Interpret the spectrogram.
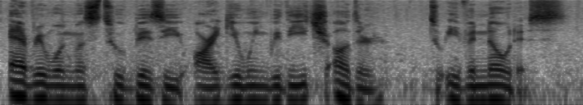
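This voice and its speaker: A man narrates horror stories at a measured, low-key pace, meant to lull listeners to sleep. His voice sits low and steady. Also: slight background noise. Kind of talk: calm scripted sleep-story narration.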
